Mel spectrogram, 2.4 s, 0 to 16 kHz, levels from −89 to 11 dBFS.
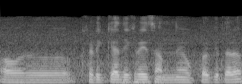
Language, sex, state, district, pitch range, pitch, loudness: Hindi, male, Chhattisgarh, Bastar, 100-105 Hz, 105 Hz, -18 LUFS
